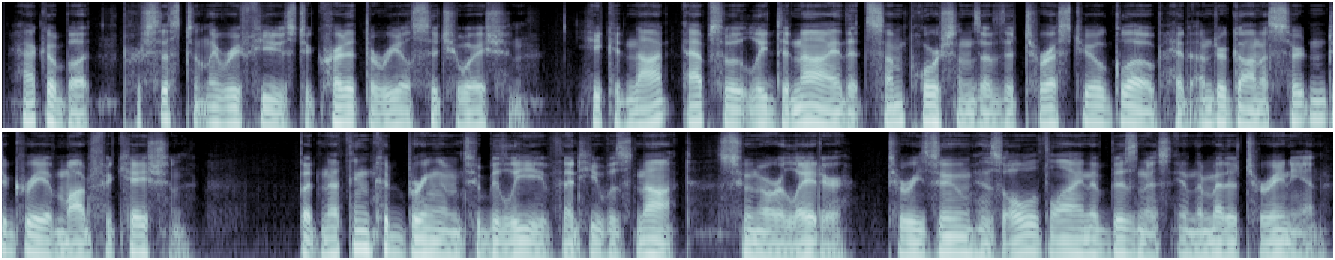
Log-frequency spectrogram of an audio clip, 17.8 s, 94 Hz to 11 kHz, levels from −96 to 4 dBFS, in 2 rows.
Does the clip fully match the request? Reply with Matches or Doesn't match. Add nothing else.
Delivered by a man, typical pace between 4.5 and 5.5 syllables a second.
Doesn't match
